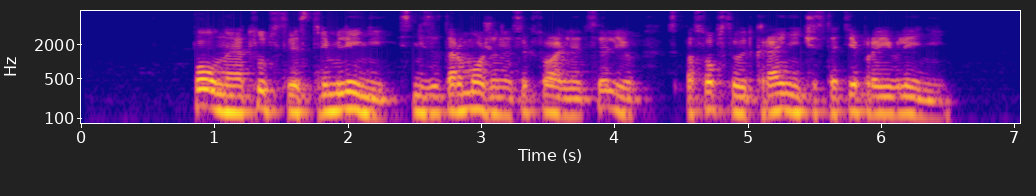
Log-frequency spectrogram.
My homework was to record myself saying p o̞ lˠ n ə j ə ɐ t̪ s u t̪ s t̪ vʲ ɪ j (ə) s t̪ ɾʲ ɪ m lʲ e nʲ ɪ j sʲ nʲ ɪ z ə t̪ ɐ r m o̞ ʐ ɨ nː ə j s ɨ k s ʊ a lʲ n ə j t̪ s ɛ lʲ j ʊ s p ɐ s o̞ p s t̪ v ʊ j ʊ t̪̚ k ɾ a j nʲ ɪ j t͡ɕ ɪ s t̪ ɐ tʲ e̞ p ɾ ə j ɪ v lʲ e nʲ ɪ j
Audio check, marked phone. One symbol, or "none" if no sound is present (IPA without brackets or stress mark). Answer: ə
